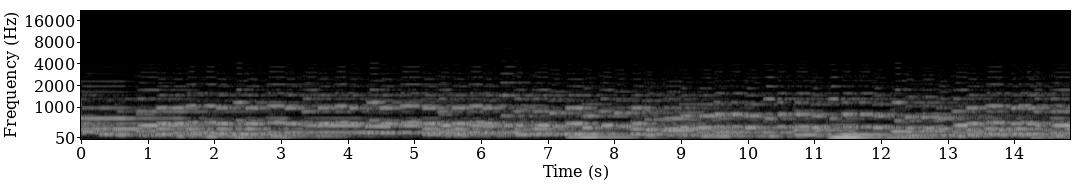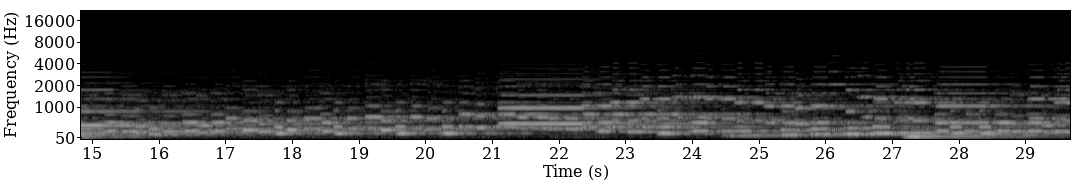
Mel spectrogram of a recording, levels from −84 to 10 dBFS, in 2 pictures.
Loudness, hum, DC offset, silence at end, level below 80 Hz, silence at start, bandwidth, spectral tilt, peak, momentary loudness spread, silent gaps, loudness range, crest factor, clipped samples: -34 LUFS; none; under 0.1%; 0 s; -44 dBFS; 0 s; 5.6 kHz; -10.5 dB/octave; -18 dBFS; 5 LU; none; 2 LU; 16 dB; under 0.1%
